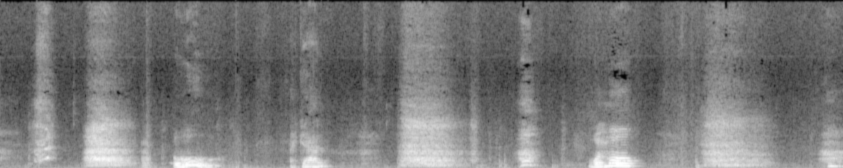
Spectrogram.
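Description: A woman blows hard into a balloon in long puffs.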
